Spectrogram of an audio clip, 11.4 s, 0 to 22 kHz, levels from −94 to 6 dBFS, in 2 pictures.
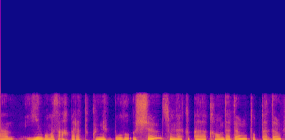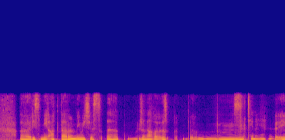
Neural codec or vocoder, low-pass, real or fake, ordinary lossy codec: codec, 16 kHz, 1.1 kbps, Voila-Tokenizer; 7.2 kHz; fake; none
